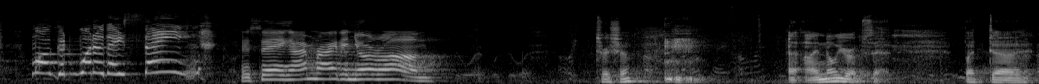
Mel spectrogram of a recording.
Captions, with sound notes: Margaret! Margaret, what are they saying?! - They're saying I'm right and you're wrong. (Nash clearing throat) - Tricia, I know you're upset, but, uh,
